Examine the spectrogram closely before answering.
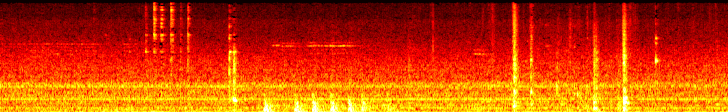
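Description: A metal spoon tapping and clicking against a ceramic bowl as spice powder is tipped out: a quick run of soft low taps a few seconds in, then a few sharp clicks near the end, over a faint steady hum.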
